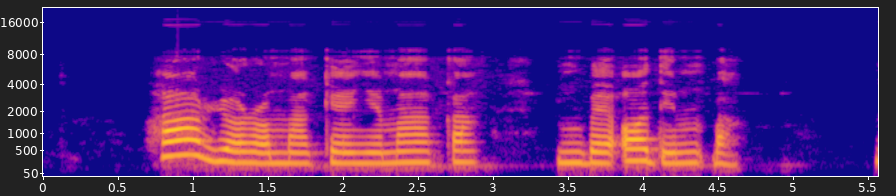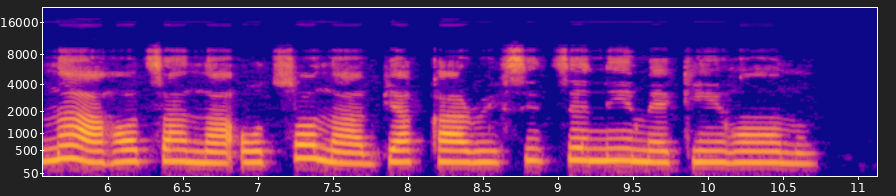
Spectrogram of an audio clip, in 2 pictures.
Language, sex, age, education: Igbo, female, 15-29, tertiary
